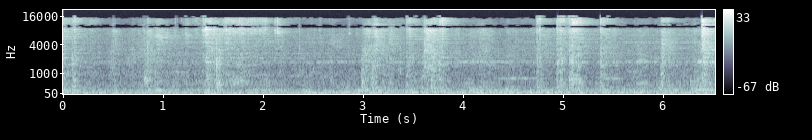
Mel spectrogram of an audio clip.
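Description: Express passenger train rolling out of a station, heard from an open coach doorway: a loud, steady low rumble from the coach and wheels, with irregular clacks from the wheels on the track.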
